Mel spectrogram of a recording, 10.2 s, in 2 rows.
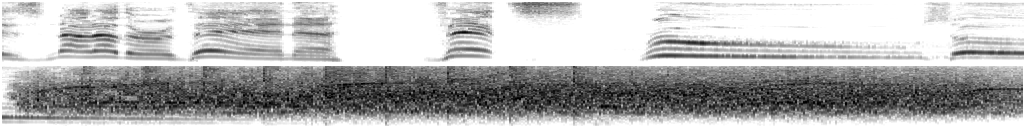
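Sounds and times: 
speech: 0.0 - 6.4
applause sound effect: 5.2 - 10.1.

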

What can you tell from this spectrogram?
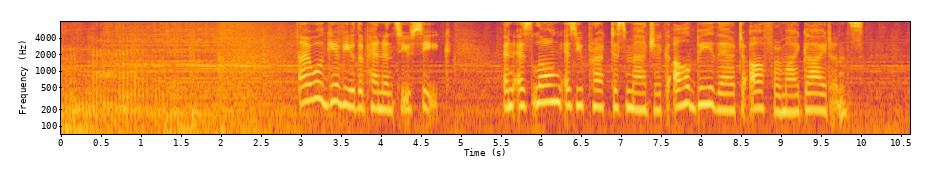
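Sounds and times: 
panther purring: 0.0 - 3.5
speech: 3.0 - 5.0, 5.6 - 10.1.

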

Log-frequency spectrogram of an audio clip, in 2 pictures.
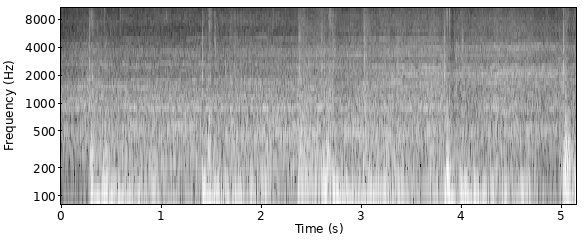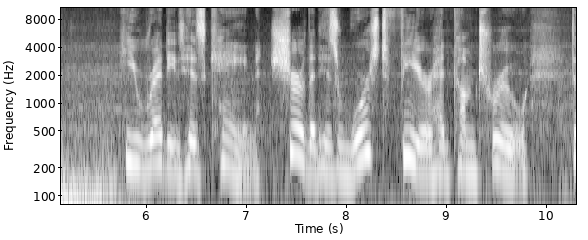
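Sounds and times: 
heavy booming thumps of giant footsteps: 0.0 - 6.0
constant deep rumble: 0.0 - 6.6
speech: 5.8 - 10.3.

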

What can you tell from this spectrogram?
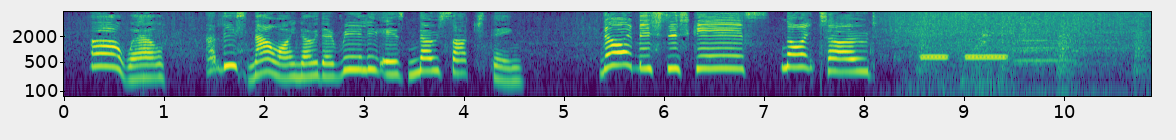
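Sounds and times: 
speech: 0.5 - 4.7, 5.4 - 9.0
steam engine rumbling hiss: 7.8 - 10.8
steam engine whistle: 8.5 - 10.7.

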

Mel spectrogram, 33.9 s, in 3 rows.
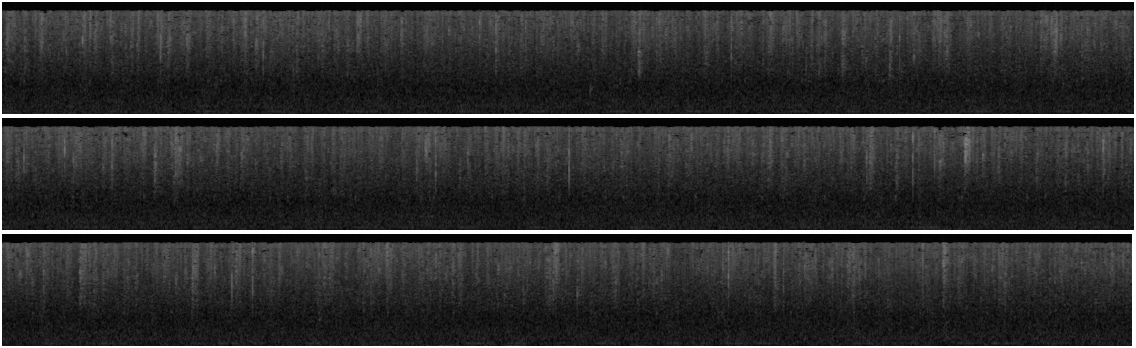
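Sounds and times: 
rain falling: 0.0 - 33.9.

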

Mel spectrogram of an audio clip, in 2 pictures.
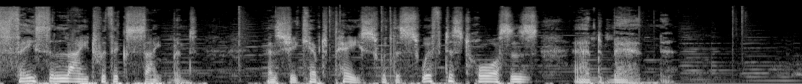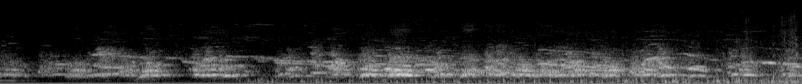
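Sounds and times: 
speech: 0.2 - 7.0
hunting hound pack baying and howling: 8.0 - 16.0.

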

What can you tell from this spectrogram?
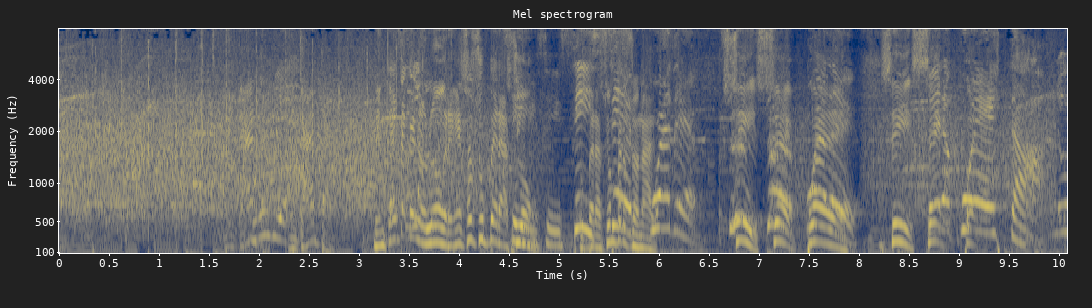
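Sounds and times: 
audience applause: 0.0 - 4.6, 7.2 - 10.0
speech: 3.1 - 10.0.

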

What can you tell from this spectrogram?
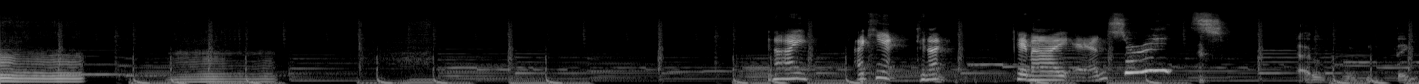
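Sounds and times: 
voice imitating a phone vibrating: 0.0 - 0.8, 1.7 - 2.8
speech: 7.7 - 12.3, 13.0 - 13.4, 14.0 - 14.1.

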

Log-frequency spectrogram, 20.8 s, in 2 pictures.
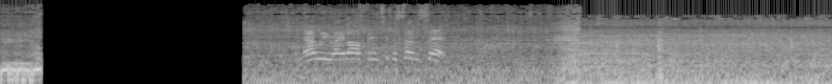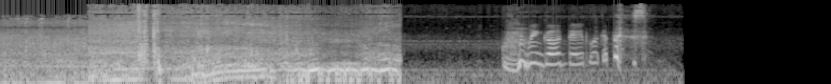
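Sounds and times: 
boat engine running: 3.0 - 16.2
speech: 3.8 - 5.8, 17.2 - 18.6.

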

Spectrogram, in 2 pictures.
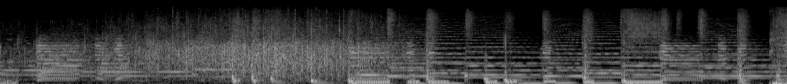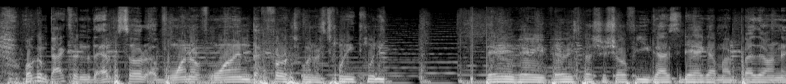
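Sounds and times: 
round of applause: 0.0 - 4.4
speech: 8.1 - 11.7, 12.8 - 15.7.

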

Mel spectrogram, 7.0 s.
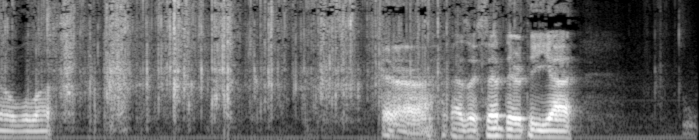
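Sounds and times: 
wrapper of a 1991-92 Pro Set hockey card pack crinkling: 0.0 - 5.4
speech: 3.8 - 5.8.

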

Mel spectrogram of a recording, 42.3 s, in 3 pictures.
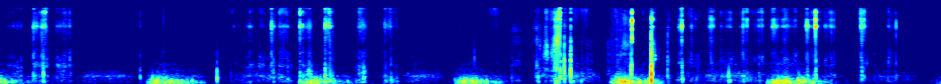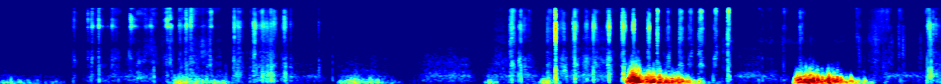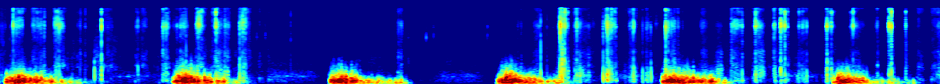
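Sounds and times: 
scratching on a textured plastic surface: 0.0 - 1.1, 3.4 - 6.0, 7.6 - 13.5, 15.2 - 19.4, 21.4 - 32.3, 35.7 - 42.3
crisp ticks: 0.2 - 1.1, 3.2 - 6.0, 9.3 - 13.5, 15.2 - 19.1, 21.7 - 25.1, 26.9 - 32.3, 36.2 - 42.3.

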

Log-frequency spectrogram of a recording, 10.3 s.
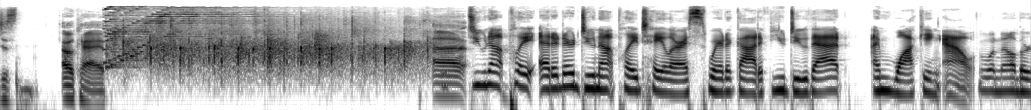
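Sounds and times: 
speech: 0.0 - 1.3, 4.3 - 10.2
applause sound effect: 1.0 - 4.6.

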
